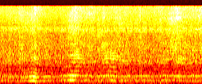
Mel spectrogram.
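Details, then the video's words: Short burst of a bee swarm out of its hive: steady humming drone with two close bees swelling louder around the first and second seconds. "bees therapy swarm natural buzzing sound"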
